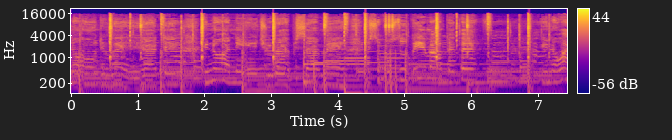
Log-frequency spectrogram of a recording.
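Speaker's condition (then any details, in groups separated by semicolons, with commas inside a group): No condition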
